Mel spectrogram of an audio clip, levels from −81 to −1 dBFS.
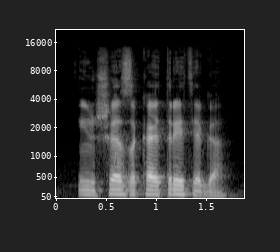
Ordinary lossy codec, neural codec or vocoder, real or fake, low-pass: AAC, 96 kbps; none; real; 14.4 kHz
